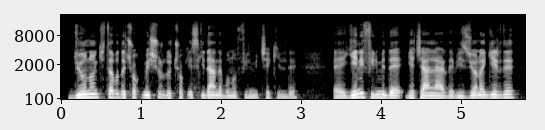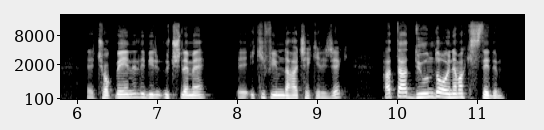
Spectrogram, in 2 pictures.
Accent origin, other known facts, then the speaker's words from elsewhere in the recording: Akyazı, Sakarya, Turkey; Bir de benim yetiştiğim yer Akyazı, Sakarya'nın Akyazı ilçesi.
